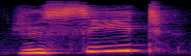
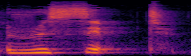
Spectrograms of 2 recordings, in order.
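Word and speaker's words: receipt: You should read this रिसीप्ट नॉट रिसीप्ट।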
